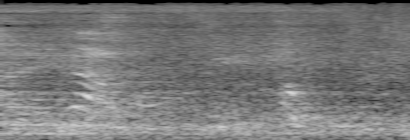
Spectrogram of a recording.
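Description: Children's voices talking, with no clear words.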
